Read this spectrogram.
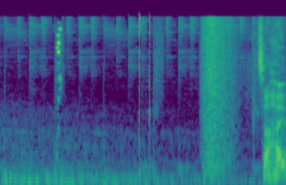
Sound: graphic beeps; button clicks; screen wipe whooshes

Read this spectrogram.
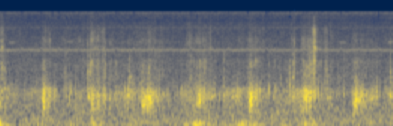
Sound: footsteps thudding

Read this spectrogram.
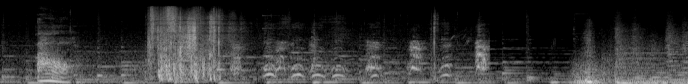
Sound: head thuds; dogs barking; dramatic orchestral music

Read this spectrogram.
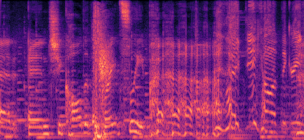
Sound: laughs

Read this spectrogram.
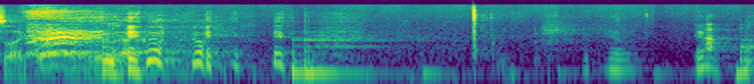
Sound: group laughs

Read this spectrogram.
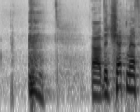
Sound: clears throat

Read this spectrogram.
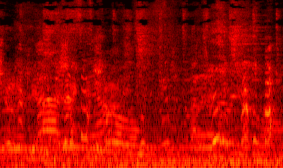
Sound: laughing

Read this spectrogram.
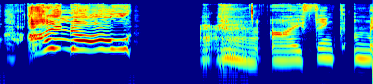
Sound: clears throat

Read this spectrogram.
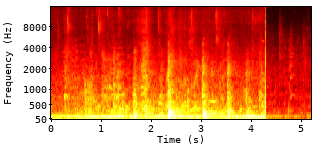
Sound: students chattering

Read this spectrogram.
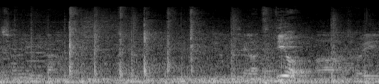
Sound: claps

